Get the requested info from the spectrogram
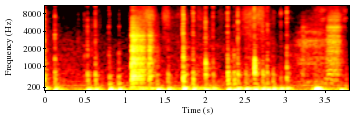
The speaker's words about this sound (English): I hear the typing. Yeah, you're typing. typing away.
